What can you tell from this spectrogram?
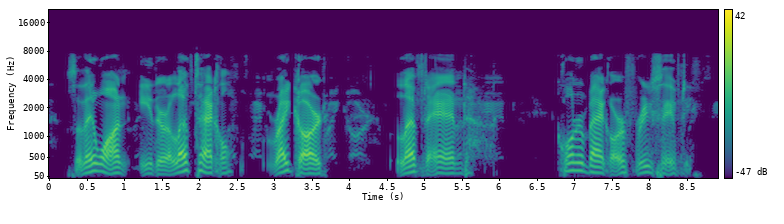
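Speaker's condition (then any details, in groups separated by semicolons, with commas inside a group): Cerebral palsy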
